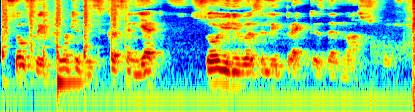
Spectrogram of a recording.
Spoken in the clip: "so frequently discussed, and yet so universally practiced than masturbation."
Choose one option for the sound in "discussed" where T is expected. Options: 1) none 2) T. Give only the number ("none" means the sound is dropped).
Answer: 1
